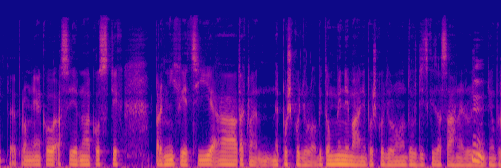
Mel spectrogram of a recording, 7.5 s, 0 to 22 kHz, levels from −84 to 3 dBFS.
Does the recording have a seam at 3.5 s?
yes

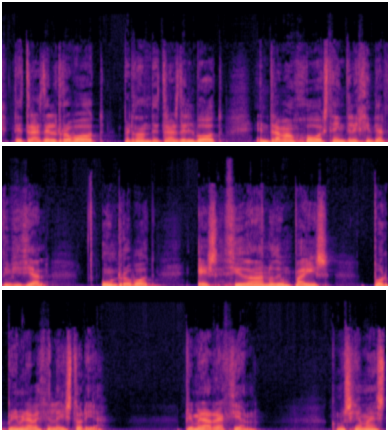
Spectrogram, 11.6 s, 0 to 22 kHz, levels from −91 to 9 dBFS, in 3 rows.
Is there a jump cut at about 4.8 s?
yes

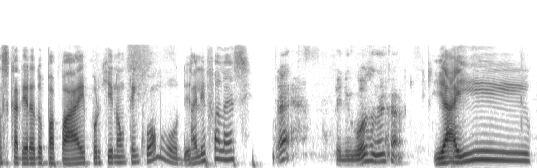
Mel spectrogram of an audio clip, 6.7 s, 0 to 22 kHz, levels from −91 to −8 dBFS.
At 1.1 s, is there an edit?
no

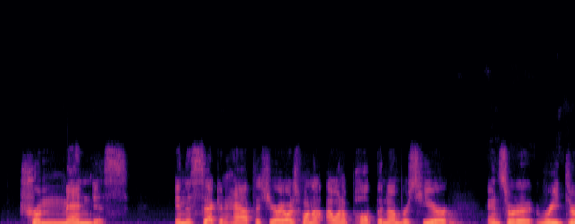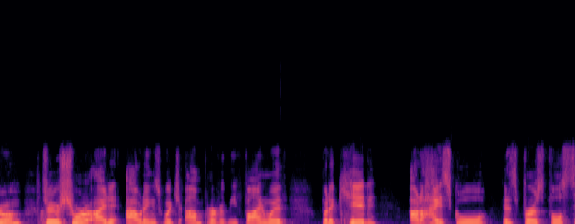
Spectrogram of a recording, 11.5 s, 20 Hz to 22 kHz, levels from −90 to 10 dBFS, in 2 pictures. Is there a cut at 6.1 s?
yes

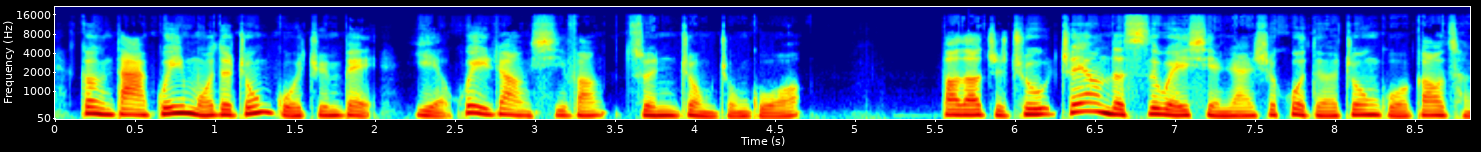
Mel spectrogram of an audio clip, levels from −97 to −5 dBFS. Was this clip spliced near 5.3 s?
no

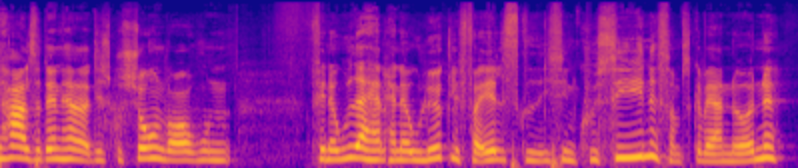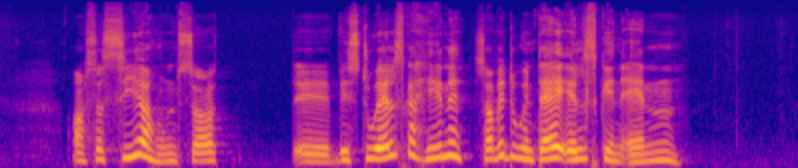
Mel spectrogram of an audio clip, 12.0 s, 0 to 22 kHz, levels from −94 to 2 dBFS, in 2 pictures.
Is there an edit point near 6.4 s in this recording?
no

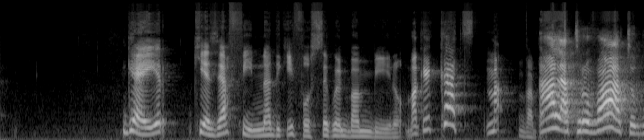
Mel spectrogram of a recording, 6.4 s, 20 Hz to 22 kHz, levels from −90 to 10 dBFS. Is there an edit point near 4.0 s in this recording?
no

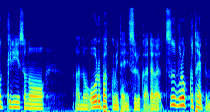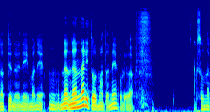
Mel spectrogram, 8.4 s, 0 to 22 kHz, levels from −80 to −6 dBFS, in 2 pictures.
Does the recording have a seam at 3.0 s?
no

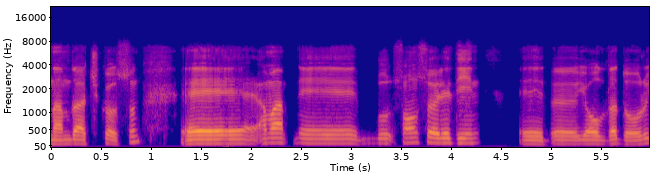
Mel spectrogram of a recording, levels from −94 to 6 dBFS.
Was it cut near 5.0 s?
yes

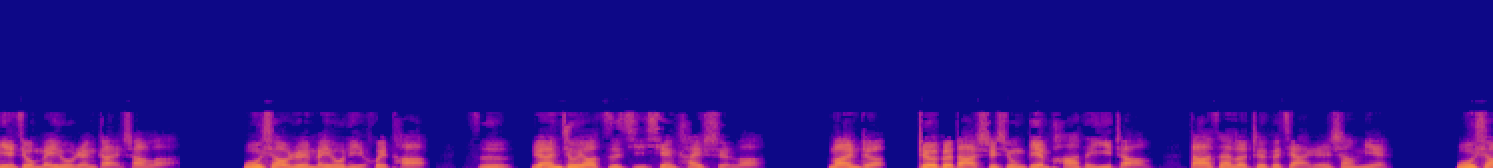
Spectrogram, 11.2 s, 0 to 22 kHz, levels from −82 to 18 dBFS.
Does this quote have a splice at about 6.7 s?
yes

